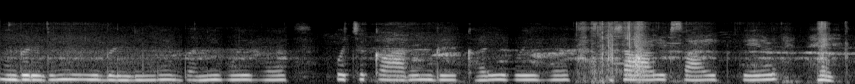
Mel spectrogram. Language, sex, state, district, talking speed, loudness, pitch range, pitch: Hindi, female, Rajasthan, Nagaur, 105 wpm, -18 LUFS, 205-215 Hz, 210 Hz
